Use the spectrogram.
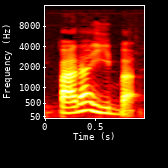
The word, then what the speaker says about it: Paraíba: as palavras Lúcia férias e Paraíba né Lúcia Lúcia são duas sílabas então o look é a penúltima é mais forte a palavra férias o fé penúltima sílaba mais forte para Riba we sozinho faz uma sílaba como é a penúltima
